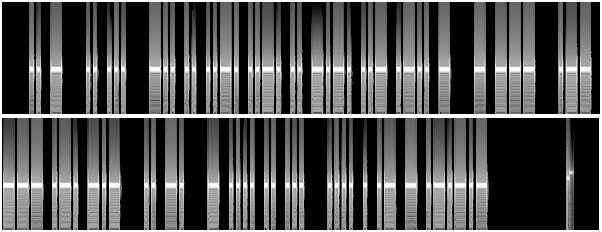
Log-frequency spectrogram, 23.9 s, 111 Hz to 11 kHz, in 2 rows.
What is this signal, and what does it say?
Morse code, heard as a keyed tone, about 17 wpm, 700 Hz. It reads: IT IS DIFFICULT TO WORK IN THIS HEAT.
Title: Sentences from Top 1000 Words - Review Part 3 - 17wpm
